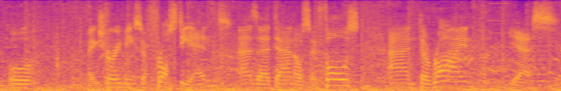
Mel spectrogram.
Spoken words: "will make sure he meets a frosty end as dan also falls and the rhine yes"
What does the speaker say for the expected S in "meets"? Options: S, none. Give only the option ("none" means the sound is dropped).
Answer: S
